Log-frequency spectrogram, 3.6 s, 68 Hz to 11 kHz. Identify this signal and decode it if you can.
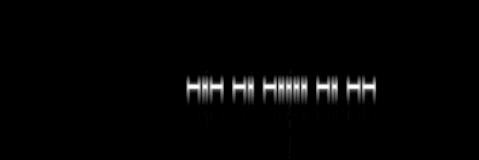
Morse code, heard as a keyed tone, about 38 wpm, 700 Hz. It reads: KN6NM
